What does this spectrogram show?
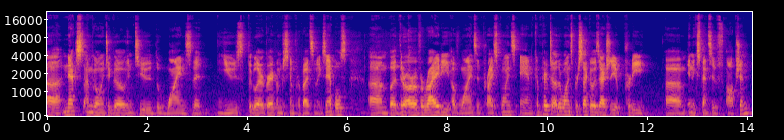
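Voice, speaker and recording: With fairly even intonation and a fairly low pitch, a man talks at a moderate pace amid audible room echo. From California. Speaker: student. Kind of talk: class presentation. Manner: halting, many fillers.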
